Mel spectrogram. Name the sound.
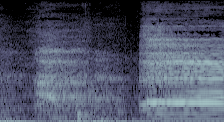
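goat bleat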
